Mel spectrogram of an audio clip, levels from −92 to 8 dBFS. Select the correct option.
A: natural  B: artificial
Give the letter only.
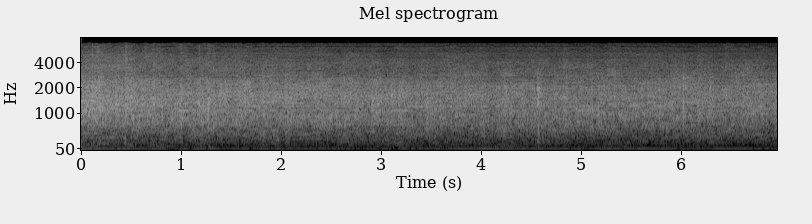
B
